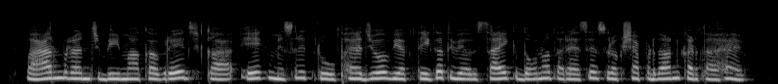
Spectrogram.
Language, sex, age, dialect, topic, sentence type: Hindi, female, 18-24, Hindustani Malvi Khadi Boli, agriculture, statement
